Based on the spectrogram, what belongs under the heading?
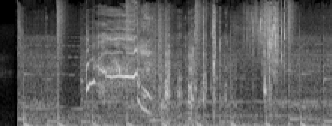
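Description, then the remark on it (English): A woman lets out a shrill, wavering death scream from a movie as her character is killed, lasting about a second, partly buried in loud, chaotic crashing and crackling noise that continues throughout. “because when she like gets killed, she has the worst scream when she dies.”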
